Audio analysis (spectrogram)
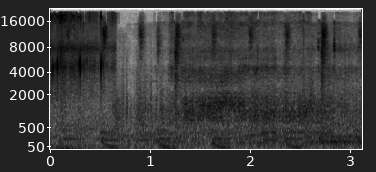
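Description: A Mercedes S500 Coupé driven hard, its engine a steady low rumble with rising and falling pitch as it accelerates, heard from inside or close by with road and wind noise over it.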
